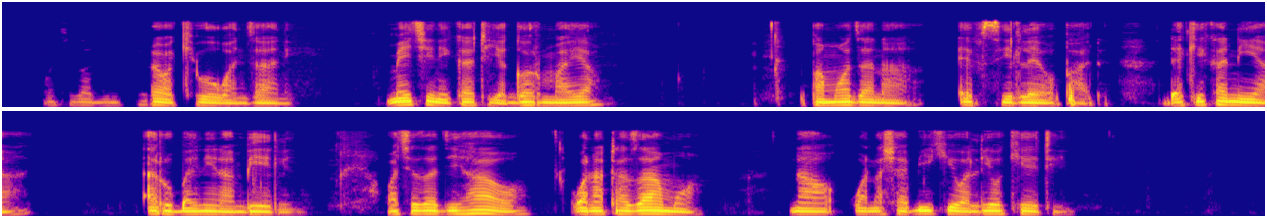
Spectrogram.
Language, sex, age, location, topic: Swahili, male, 18-24, Kisumu, government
